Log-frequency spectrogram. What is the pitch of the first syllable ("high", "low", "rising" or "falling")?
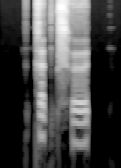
high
